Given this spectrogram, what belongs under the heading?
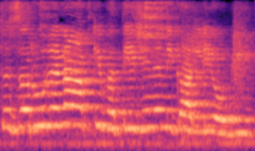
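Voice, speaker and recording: A woman's voice: extremely high pitch, normal speed, fairly bright tone. A woman playing a patient, hardworking young daughter-in-law who answers politely and tries to please. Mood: placating. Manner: polite, placating, eager to please. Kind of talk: homemade family skit acting. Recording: echoey room.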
